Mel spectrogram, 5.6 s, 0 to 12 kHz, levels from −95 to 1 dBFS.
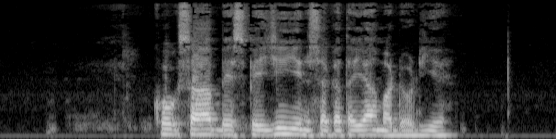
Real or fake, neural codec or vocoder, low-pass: real; none; 10.8 kHz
